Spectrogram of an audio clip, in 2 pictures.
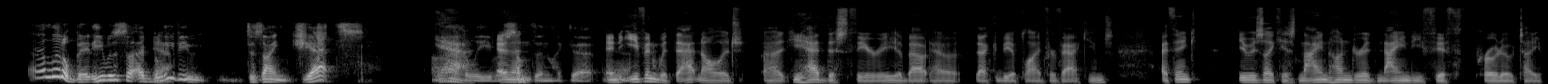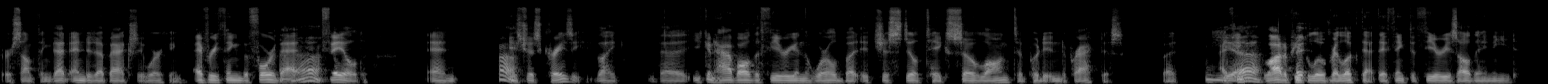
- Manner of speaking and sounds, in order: other background noise; stressed: "jets"
- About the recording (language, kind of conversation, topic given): English, unstructured, What is a piece of technology that truly amazed you or changed your perspective?
- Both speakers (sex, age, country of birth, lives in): male, 20-24, United States, United States; male, 45-49, United States, United States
